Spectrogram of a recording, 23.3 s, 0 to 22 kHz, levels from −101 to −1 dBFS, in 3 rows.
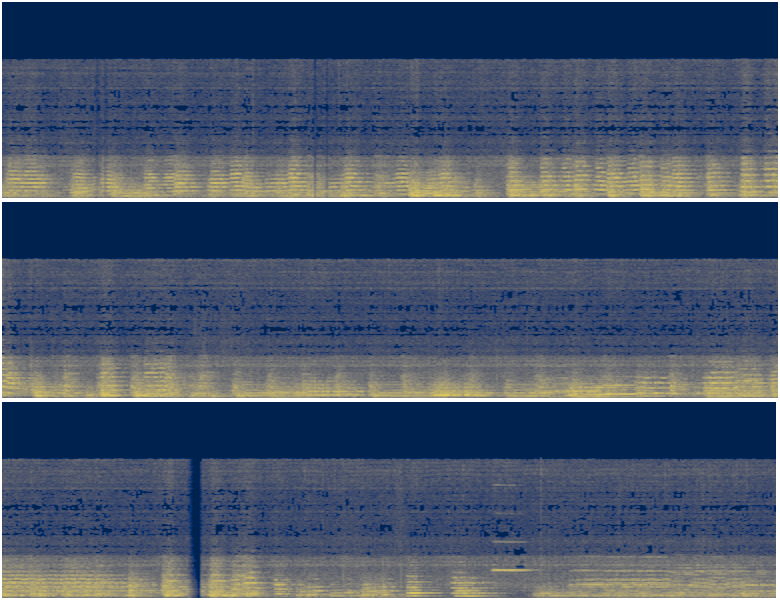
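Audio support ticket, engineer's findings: Short stall from a late packet at 1.02–1.06 s and 3.12–3.16 s. Sound held about 23 ms, then 18 ms. Jitter buffer ran dry. Playback resumed in place; nothing lost.

Short concealed packet loss at 3.24–3.28 s. About 20 ms never decoded. Receiver extrapolated the last sound and blended back, leaving a brief smear.

Call audio freeze at 17.38–17.53 s. Sound stretched into a fading fill for 124 ms, with the final 20 ms silent. Likely network delay emptying the jitter buffer. Audio continued from the same point.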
